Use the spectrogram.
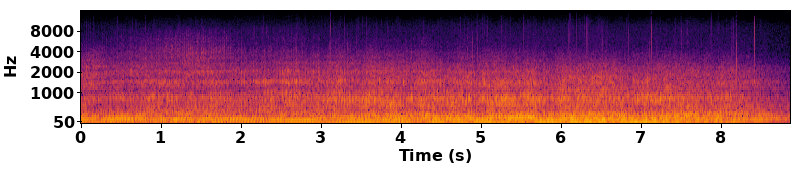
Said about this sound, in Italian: Aereo.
